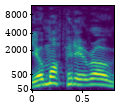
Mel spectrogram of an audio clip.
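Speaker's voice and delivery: very high, shrill, high-pitched screaming yell. Retelling army cadets being told off: imitating a screaming instructor. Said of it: "you just get screamed at all the time".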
